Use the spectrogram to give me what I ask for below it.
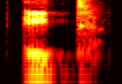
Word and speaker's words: eight: E tiene un dato curioso y es el hecho de que no pronunciaremos la hilage, right? So, nadie dice o algo por el estilo, sino simplemente anulamos el sonido de la hechice e eight actually, de hecho,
